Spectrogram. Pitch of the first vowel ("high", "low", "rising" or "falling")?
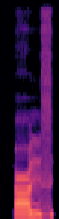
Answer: falling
